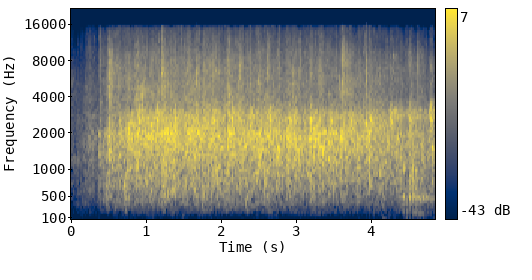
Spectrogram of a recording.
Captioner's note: audience clapping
